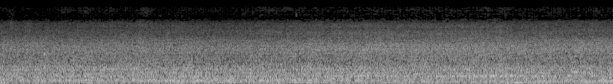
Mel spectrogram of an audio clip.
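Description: Nothing goes wrong anywhere in this one; the sound just runs along steadily without a single glitch to point at.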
